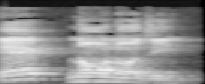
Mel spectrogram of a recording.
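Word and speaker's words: technology: देखिए टेक्नोलॉजी तकनीकी विज्ञान, ठीक है, यहां भी एच क्या है? साइलेंट है।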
